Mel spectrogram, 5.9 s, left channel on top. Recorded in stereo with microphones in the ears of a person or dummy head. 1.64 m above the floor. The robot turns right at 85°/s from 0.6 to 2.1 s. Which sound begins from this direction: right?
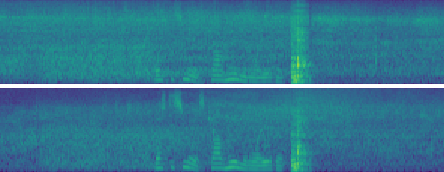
A man speaking, at 2.1 s.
